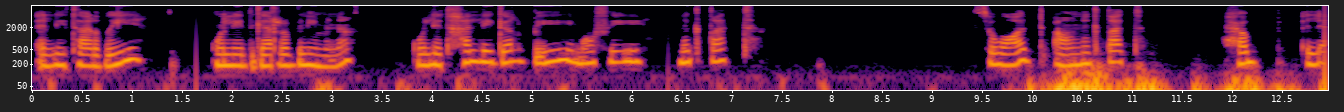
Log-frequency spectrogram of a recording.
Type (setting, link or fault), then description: fault, wind noise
